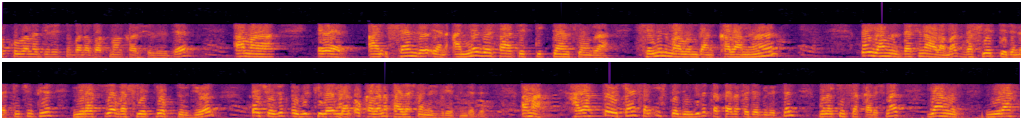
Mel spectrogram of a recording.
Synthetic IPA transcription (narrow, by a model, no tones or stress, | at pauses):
kʰulˠːanabilʲid͡ʒɛjsinbanabakmankʰaɾʃɯlˠɯɯd̪ɛama | ejæɾ | ansɛnvɛjaːniʔanːɛvɛfaːt̪ʰɛt̪ːic̚t̪ʰænso̞nɾa | se̞ninmalˠɯnd̪ankʰalˠanɯ | o̞jalˠnɯzbaʃɯnaːlˠamazvasijɛt̪̚d̪ɛd̪emɛssint͡ʃʰyɲcʰymiɾasɯjavasijɛt̪ʰjo̞k̚t̪ʰuɾd̪ijo̞ɾ | o̞t͡ʃʰo̞d͡ʒukø̞byɾcʰylʲɛɾilʲɛno̞kʰalˠanɯpʰajlˠaʃmamɛd͡ʒbuɾijet̪ʰind̪ɛd̪iɾ | amahajat̪ːaølcʰɛnsɛniʃt̪ed̪iːnɟibit̪ʰasarːufe̞d̪ebilʲiɾsin | bunacʰinʃʲɛkʰaɾɯʃmaz | jalˠnɯz | miɾas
